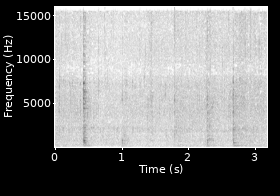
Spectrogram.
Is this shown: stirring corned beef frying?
yes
